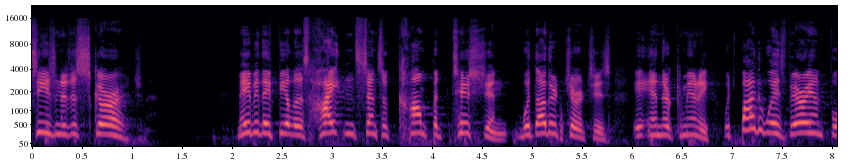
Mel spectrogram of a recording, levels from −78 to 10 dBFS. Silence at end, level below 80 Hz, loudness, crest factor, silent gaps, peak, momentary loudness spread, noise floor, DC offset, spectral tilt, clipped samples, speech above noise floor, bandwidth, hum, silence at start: 0 s; -62 dBFS; -22 LUFS; 22 dB; none; -2 dBFS; 9 LU; -74 dBFS; under 0.1%; -3 dB/octave; under 0.1%; 52 dB; 16.5 kHz; none; 0 s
